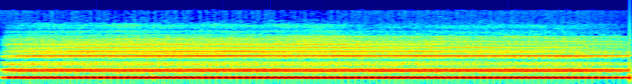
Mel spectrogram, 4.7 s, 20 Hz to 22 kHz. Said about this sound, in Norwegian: Men siden 30-tallet er det nettopp denne sirenelyden fra såkalte tyfoner som har varsla store deler av innbyggerne i Norge om viktig melding lytt til radioen. Systemet styres via FM-nettet, men når DAB overtar, må anlegget bygges om eller byttes ut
